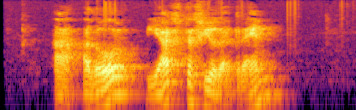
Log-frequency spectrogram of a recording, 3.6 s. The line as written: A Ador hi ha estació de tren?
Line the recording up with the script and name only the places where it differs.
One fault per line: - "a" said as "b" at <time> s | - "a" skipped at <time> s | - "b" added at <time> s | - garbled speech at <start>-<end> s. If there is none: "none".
none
